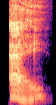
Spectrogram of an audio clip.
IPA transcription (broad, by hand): ɛi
